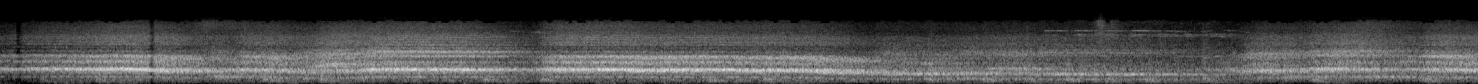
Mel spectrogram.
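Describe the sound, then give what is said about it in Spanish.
Raja Casablanca football fans chant in the stands of the Estadio Mohamed V in Casablanca, a loud, sustained mass of voices whose sung phrases surge and ease in waves. “Los cánticos que salen de sus bancadas se convirtieron en el altavoz de la calle contra sus dirigentes políticos.”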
